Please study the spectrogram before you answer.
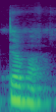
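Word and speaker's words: toi: You English में और इसकी प्रोन्सिएशन होती है दवा ओके।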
